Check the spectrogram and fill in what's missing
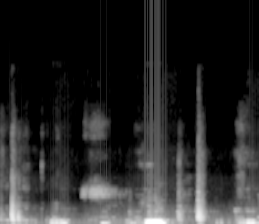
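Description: Sabchila Gribaz pigeons coo in low, rounded bursts, a few soft calls spaced across a few seconds with faint background rustle and a brief higher tone.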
